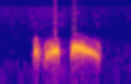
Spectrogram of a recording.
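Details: Spotted dove lure call: one clear phrase of a brief hoot, a swelling middle coo and a long downward-sliding final coo, against a silent background.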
